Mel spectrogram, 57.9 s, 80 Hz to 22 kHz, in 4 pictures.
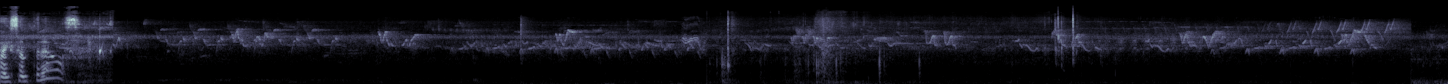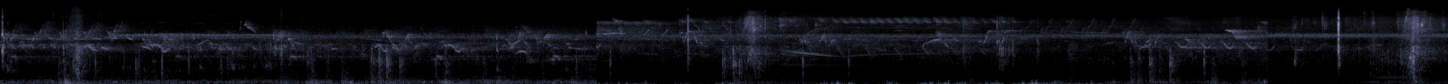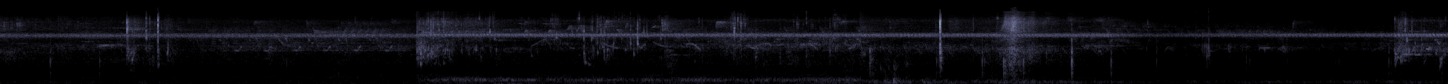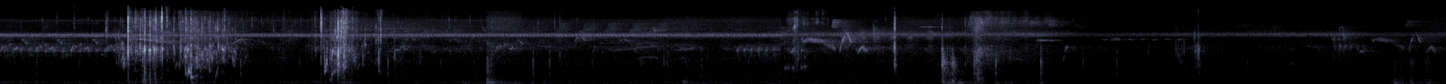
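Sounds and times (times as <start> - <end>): low rumble: 14.1 - 21.6
water sloshing against kayak hull: 44.4 - 54.2.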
